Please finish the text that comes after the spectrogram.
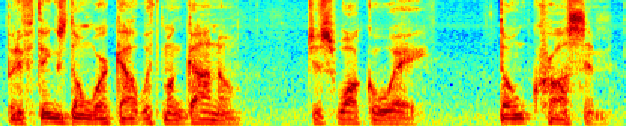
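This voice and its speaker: An actor playing a cold, calculating middle-aged mob boss who speaks calmly and with quiet command in a game cutscene. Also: male voice, sits low, slightly rough. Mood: warning. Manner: calm, measured, quietly commanding.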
